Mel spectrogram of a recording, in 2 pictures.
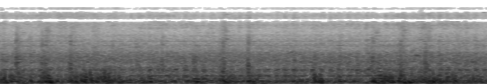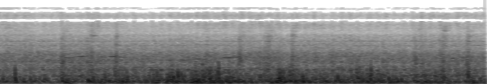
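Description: Narrow-gauge steam railway carriage running along the track: a steady low rumble of the wheels with irregular clicks and clatter over the rail joints.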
